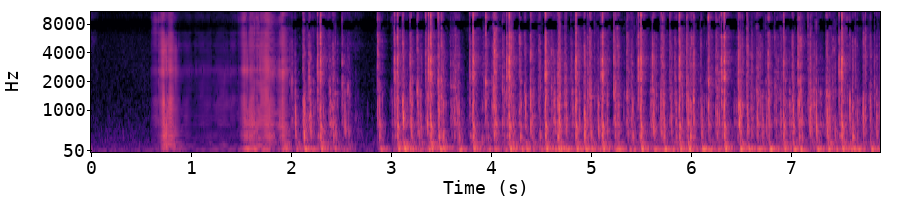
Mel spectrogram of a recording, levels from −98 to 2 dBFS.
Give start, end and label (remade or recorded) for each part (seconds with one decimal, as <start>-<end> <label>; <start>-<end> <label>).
0.0-0.6 recorded; 0.6-2.0 remade; 2.0-7.9 recorded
